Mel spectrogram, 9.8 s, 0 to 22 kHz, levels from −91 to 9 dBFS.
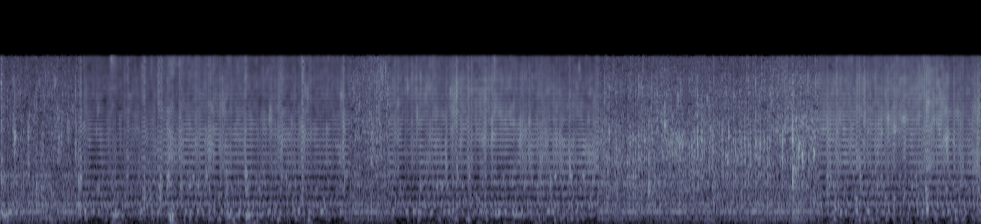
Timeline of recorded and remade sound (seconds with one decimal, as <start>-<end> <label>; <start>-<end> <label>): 0.0-0.8 recorded; 0.8-3.5 remade; 3.5-3.9 recorded; 3.9-6.0 remade; 6.0-8.2 recorded; 8.2-9.8 remade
